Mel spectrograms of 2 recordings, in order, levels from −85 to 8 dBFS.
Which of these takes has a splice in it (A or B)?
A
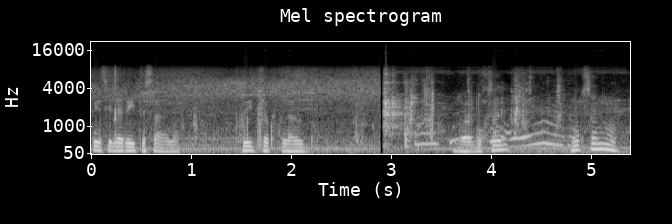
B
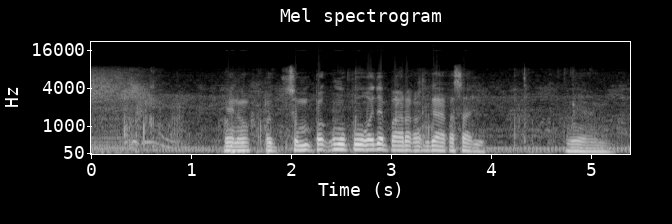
A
